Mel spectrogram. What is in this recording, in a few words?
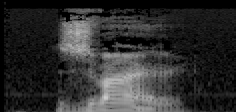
"zwaar", Dutch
